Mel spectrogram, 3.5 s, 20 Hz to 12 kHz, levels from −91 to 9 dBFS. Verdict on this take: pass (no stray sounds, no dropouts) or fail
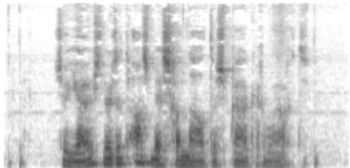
pass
